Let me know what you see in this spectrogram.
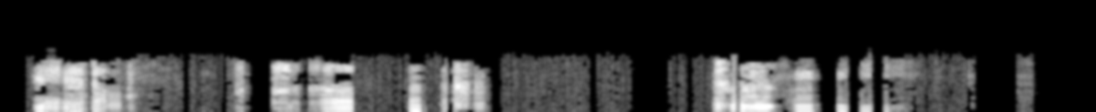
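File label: Tempe Police Department, scanner; Rgnl Wireless Co-op (RWC)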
